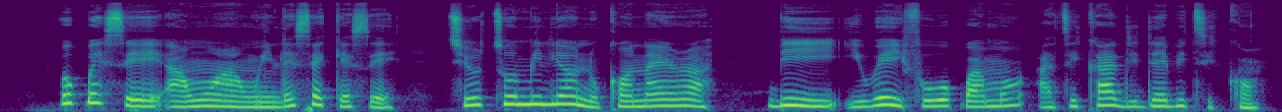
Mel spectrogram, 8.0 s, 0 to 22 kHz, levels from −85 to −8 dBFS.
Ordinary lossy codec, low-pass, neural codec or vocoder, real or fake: none; 19.8 kHz; none; real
